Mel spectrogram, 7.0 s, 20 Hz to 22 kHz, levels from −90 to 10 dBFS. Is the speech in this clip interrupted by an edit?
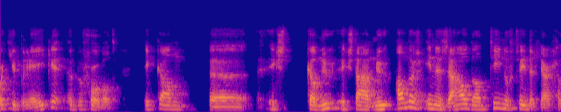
no; 0 cuts

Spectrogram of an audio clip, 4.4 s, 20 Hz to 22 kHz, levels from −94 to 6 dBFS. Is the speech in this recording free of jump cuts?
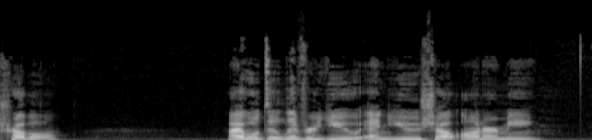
yes; 0 cuts

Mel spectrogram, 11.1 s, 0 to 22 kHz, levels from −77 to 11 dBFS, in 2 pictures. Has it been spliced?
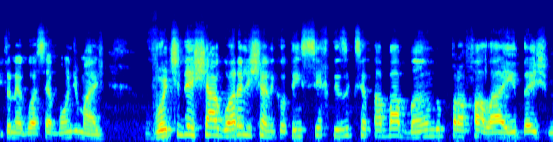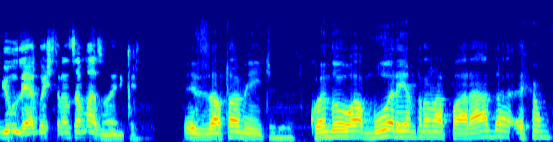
yes; 1 cut; at 8.2 s

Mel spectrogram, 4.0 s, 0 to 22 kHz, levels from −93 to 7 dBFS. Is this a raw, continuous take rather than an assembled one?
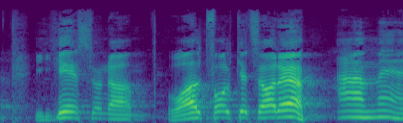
no; 1 cut; at 1.5 s

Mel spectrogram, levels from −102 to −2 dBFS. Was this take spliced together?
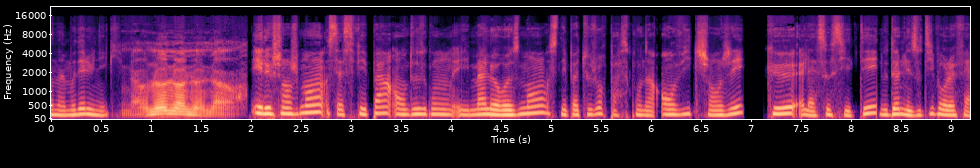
no; 0 cuts

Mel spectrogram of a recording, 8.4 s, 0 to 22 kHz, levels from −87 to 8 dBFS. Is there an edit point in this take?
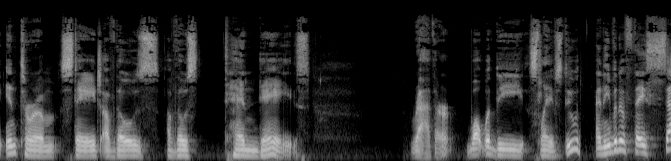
yes; 2 cuts; at 5.0 s, 7.2 s

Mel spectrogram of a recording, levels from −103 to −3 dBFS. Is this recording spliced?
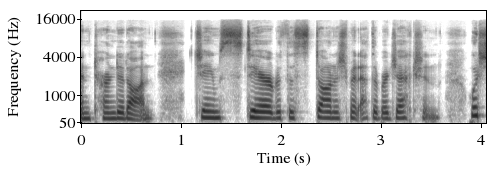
yes; 1 cut; at 1.0 s

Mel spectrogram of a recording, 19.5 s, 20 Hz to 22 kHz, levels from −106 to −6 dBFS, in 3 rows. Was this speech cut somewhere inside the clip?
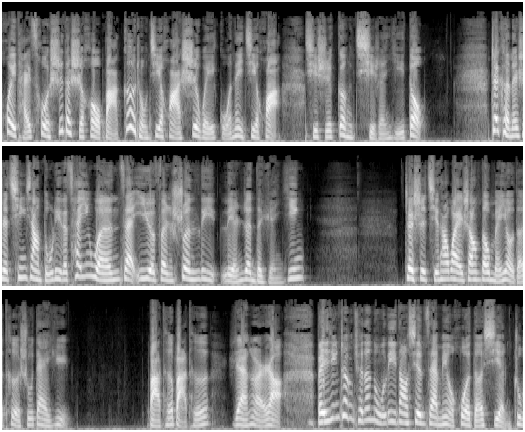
yes; 2 cuts; at 3.8 s, 11.4 s

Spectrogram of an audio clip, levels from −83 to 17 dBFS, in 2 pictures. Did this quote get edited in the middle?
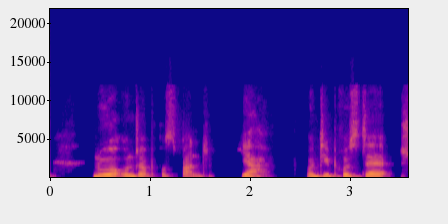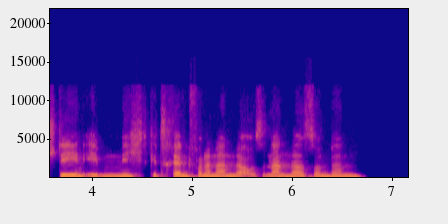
yes; 1 cut; at 1.7 s

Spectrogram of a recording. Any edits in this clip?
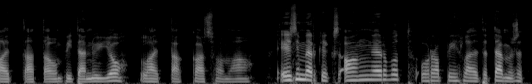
yes; 2 cuts; at 2.7 s, 4.2 s

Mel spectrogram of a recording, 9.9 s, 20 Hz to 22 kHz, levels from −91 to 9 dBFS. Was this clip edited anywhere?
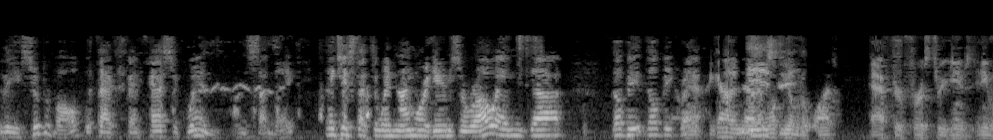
no; 0 cuts

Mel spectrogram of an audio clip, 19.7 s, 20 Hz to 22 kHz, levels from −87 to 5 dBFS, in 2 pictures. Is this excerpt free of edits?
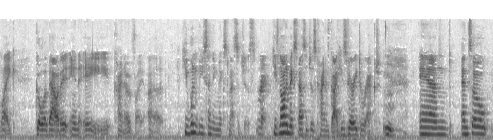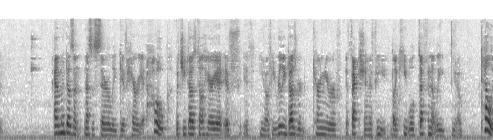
yes; 0 cuts

